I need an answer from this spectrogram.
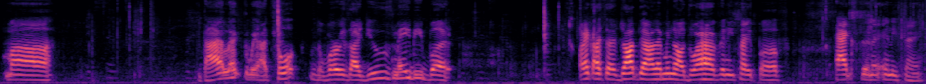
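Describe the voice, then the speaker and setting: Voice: medium pitch, fairly even intonation, a little slow, creaky, pauses often, fairly bright tone. A vlogger from New York chatting casually while eating, playful and fond of repeating words. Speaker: vlog co-host. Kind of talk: casual mukbang chat.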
